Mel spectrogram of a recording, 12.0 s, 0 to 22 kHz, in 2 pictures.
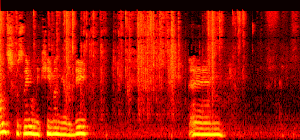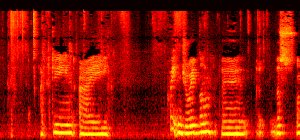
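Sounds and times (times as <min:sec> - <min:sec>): paper rustling: 0:00.0 - 0:09.4.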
